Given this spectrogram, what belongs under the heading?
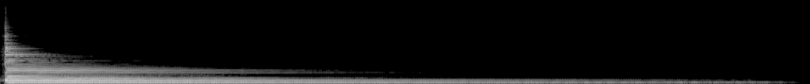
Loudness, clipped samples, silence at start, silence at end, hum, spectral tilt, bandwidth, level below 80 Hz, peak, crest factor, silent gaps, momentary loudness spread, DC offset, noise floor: -22 LUFS; under 0.1%; 0 s; 0.45 s; none; -8.5 dB/octave; 6.8 kHz; -44 dBFS; -4 dBFS; 18 dB; none; 24 LU; under 0.1%; -52 dBFS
